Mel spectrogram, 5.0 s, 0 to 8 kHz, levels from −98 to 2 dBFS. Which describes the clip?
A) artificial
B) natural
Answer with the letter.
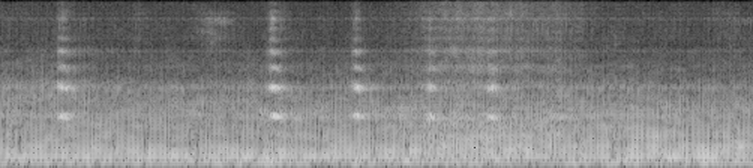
A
